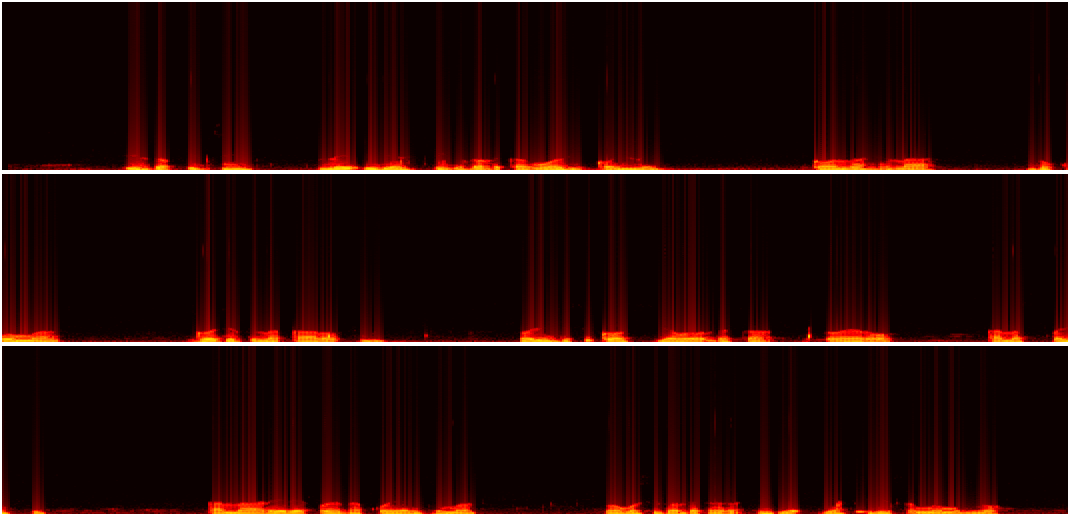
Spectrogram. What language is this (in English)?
Kikuyu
